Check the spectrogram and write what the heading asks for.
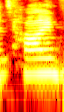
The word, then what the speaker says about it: Thyme: How funny because time, just for the listeners benefit, is spelled how? Oh, it's t h y m e. Yes. Thank you. Love it. So there's your food reference, but time with the hym.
